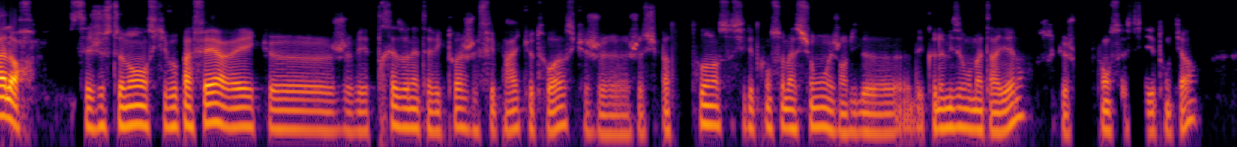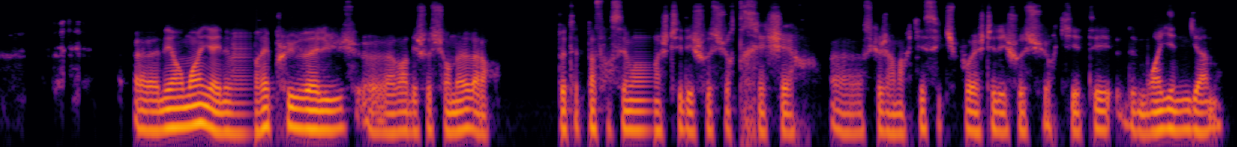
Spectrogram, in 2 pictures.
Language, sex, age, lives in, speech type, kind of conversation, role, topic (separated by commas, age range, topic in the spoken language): French, male, 30-34, France, conversation, advice, advisor, Comment décririez-vous vos douleurs musculaires persistantes après vos séances d’entraînement ?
